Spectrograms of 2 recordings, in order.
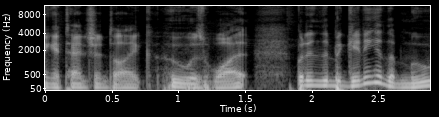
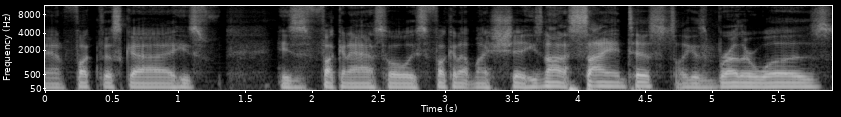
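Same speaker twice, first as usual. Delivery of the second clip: normal talking voice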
